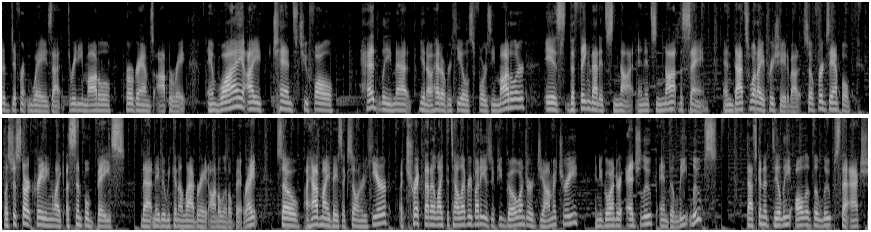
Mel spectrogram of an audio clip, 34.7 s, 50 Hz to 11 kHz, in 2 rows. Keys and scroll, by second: 6.9 z, 7.3 m.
